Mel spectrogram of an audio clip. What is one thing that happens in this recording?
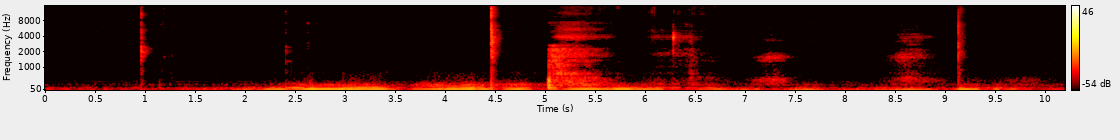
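Plastic parts click and tap lightly against each other.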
